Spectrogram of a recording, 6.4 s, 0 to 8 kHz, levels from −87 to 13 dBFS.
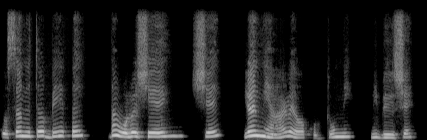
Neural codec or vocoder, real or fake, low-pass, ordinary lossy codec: codec, 16 kHz, 0.5 kbps, X-Codec, HuBERT features, trained on balanced general audio; fake; 7.2 kHz; none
